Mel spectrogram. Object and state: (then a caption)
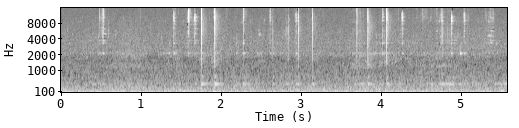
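Glass globe bottle with water and glitter. Long dark fingernails tap a round clear glass bulb bottle, partly filled with water and glitter, held in the hands. The result is a quiet, irregular series of sharp, bright clicking taps with almost no ring, some coming in quick clusters.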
